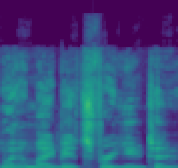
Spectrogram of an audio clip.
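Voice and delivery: commercial announcer voice. Retelling a commercial where he does his smile: imitating Tom Selleck in an ad. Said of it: "he's like".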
